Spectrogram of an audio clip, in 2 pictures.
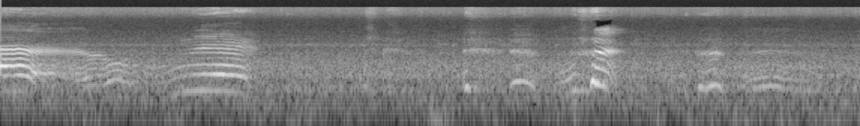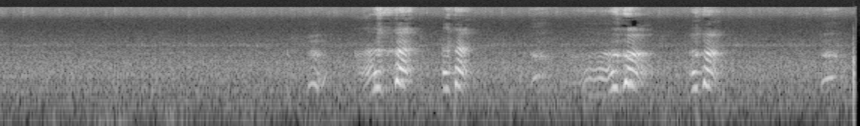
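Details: Short bursts of infant crying and whimpering separated by quiet gaps, with some room noise in the background; infant crying.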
